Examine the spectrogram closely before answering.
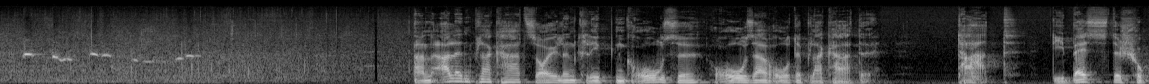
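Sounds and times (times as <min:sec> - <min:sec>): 
low hiss: 0:00.0 - 0:11.4
high thin whistling notes standing in for whistling flies: 0:00.2 - 0:02.1
speech: 0:04.2 - 0:08.8, 0:10.5 - 0:11.4.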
